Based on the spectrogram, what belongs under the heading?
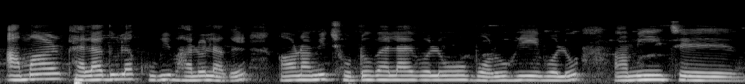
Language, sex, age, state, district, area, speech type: Bengali, female, 18-30, West Bengal, Hooghly, urban, spontaneous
